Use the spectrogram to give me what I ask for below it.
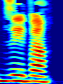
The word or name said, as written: dzyga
